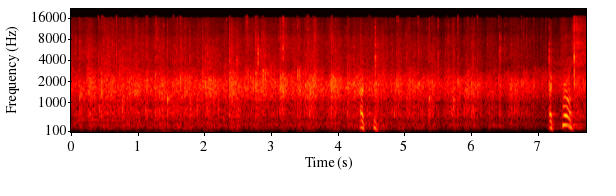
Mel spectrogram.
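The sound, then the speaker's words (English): A crowd applauds steadily for several seconds, a dense, even wash of clapping with a couple of brief voices calling out near the end. “Let's give them a clap.”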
